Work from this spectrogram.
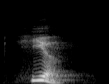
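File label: "hier", German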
